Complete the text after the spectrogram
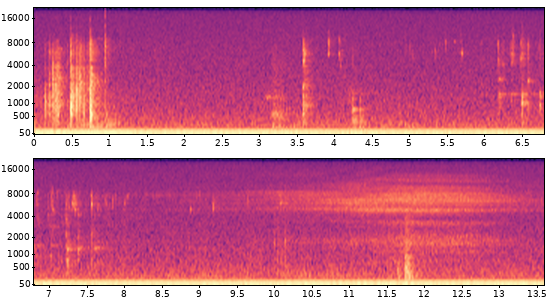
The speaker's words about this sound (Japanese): で、しっかりグラスに注いでですね、最後に炭酸を入れますね。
